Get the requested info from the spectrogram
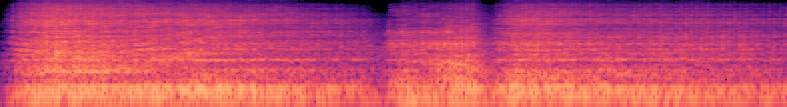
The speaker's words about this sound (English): But he doesn't have long to contemplate his new situation because a saber-toothed tiger, watching him emerge from the orb, leaps upon him, killing him.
